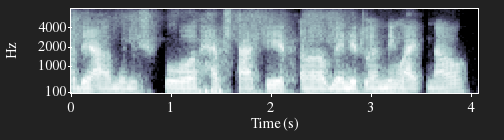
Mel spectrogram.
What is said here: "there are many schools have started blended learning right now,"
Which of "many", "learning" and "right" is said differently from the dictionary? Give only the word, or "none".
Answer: right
